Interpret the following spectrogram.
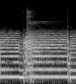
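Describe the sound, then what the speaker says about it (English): A distorted electric guitar sustains a loud, buzzing note, and two quick hammer-ons bring brief pitch changes within under a second. "A couple of hammer-ons."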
